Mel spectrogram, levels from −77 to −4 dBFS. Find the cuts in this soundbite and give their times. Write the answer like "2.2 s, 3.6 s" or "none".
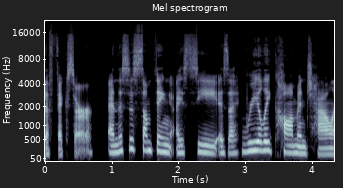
2.9 s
